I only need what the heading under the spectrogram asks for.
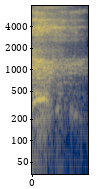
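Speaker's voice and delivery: sharp mock-horrified intake of breath; shocked gasp. Daughter hearing mum's mistake, shocked gasp. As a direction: gasp as if appalled, retelling it.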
